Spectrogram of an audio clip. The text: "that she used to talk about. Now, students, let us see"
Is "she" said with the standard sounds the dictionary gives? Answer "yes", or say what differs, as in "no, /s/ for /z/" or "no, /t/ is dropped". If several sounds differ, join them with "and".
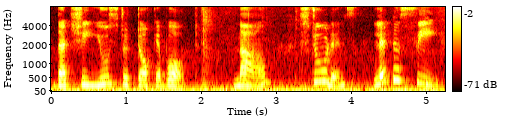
yes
